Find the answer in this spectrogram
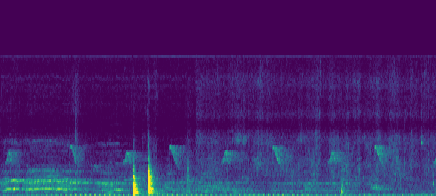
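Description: Birds chirping in short falling notes, about two a second, over a steady low hum. Two sharp knocks come close together about a second and a half in.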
